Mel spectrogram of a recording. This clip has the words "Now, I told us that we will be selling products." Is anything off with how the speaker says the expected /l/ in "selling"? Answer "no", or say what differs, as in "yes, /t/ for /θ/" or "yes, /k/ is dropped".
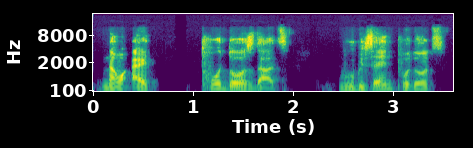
yes, /l/ is dropped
